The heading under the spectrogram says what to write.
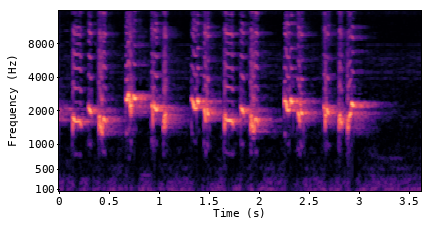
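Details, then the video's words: Yellow-vented bulbul in vigorous, long continuous ropelan song used as a training recording: quick bubbly, liquid notes in short bursts with a brief gap between phrases, ending in a trailing note, then silence. No other sounds. "TRUCUKAN GACOR ROPELAN PANJANG"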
